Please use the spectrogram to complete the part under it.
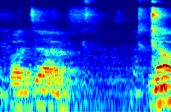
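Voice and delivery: normal talking voice

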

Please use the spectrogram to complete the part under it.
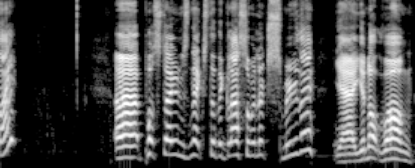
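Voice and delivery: usual speaking voice

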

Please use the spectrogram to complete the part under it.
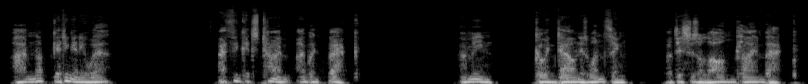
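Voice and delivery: worn out, wanting to turn back; tired frightened woman. Acted. Subject wants to quit.

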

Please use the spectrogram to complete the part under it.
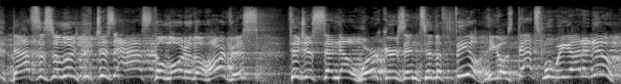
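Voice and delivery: high, laughing, near-shouted announcement; excited Jesus. Retold or imitated. Jesus telling disciples to pray for workers, excited. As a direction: proclaim it like great news. Jesus giving the solution, fired up.

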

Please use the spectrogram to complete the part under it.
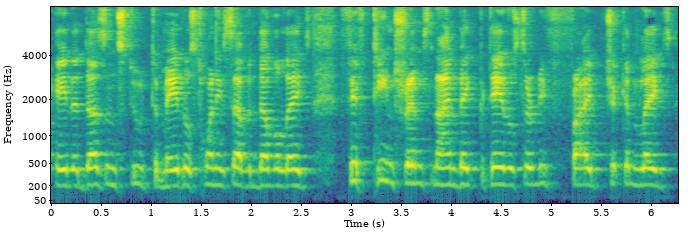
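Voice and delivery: ordinary delivery, nothing marked

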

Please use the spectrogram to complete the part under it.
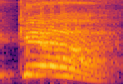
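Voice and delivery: very high, loud "gah"; mock yelp on being hit; acted pain cry. Soldier shot with an arrow, acted yelp.

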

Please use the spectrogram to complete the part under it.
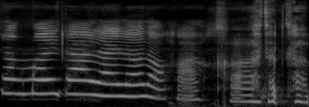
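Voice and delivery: high squeaky pet voice, as if the cat talks; cat's voice. Pretend. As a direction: play the cat, pitched well up. Owner voices her cat replying.

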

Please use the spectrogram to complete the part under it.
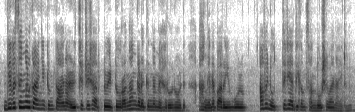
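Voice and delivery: ordinary talk, nothing marked

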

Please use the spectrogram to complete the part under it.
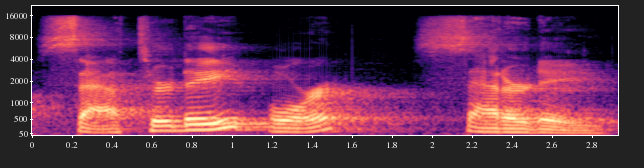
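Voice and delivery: Saturday slow, two versions; two pronunciations. Shown as a demonstration. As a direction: show both ways of Saturday. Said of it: "duas formas de falar". (Saturday das duas formas, devagar)

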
